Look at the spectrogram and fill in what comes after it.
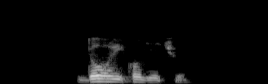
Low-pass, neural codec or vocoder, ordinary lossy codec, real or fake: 3.6 kHz; none; MP3, 32 kbps; real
